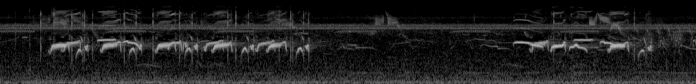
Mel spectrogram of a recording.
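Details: Streamer-tailed tyrant pair calling in display in a marsh at a fish farm in Goiânia, Goiás, Brazil, on 26 December 2017. A rapid run of six squeaky, slurred notes comes first, then a shorter run of three after a pause, over a steady high insect whine.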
